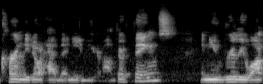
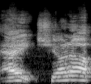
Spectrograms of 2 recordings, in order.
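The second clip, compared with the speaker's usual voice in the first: loud, high-pitched shout; 8 semitones higher, 7 dB louder than usual. Narrating a game scene where a guard answers a prisoner's screams, guard shouting down. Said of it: "One of the guards will just shout down".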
